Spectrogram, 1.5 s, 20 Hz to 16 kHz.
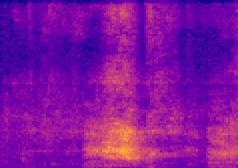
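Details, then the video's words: Brittany puppies, five weeks old, playing and tearing at the flooring indoors during crate training: a sharp, fairly loud yelp followed by a shorter, softer second yip, with light room noise. "Puppy crate 5 weeks"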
